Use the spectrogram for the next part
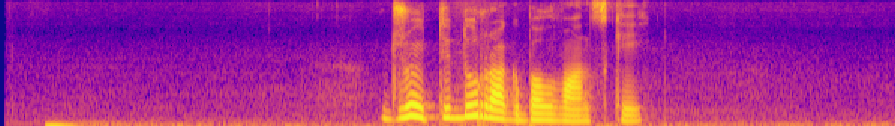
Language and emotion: Russian, angry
